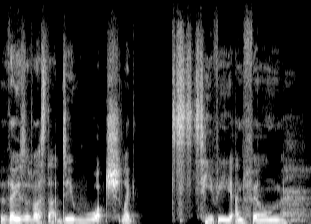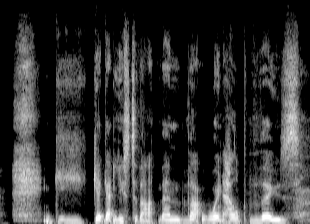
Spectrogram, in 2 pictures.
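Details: Adult woman who stammers, with repetitions and blocks, describing her speech as very overt; stammering (stuttering).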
